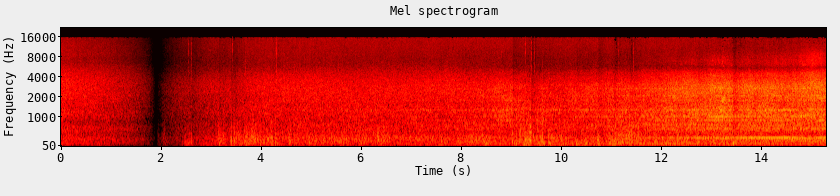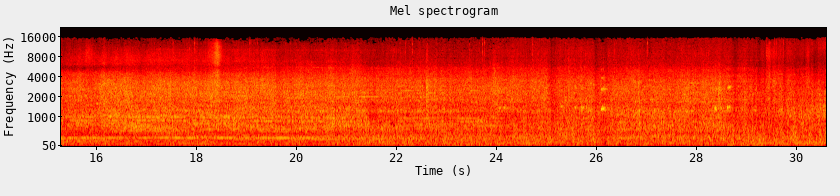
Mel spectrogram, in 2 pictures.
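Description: Class 66 diesel-electric locomotive's two-stroke V12 engine running as it hauls a freight train across a steel girder bridge, followed by the steady rumble and clatter of its wagons crossing the bridge. After a brief drop about two seconds in, the sound builds up and then holds steady and loud.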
